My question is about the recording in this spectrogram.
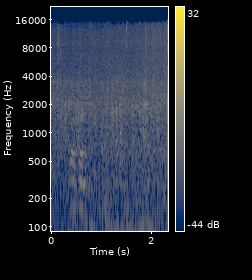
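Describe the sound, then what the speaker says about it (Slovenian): Steady rain falls over a Borneo rainforest botanical garden, a dense, even hiss of drops with a faint voice underneath. "A čeprav dežuje,"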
